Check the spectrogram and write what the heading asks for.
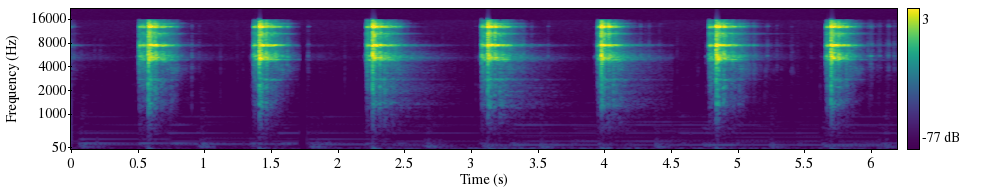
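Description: A tambourine track played on its own, dry and unprocessed. Seven bright jingle hits come evenly, about one every 0.85 seconds, and each rings out briefly.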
